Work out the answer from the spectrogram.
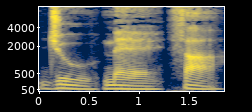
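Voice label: "jumetha", concatenated syllables; Affixing experiment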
